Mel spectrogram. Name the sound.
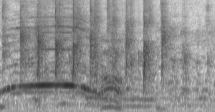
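audience clapping hands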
